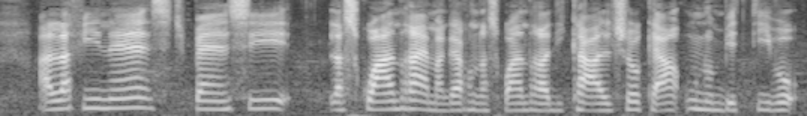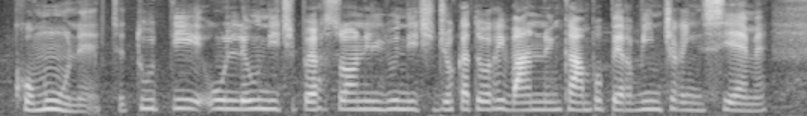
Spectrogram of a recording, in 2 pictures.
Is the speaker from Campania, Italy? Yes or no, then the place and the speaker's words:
no; Bergamo, Lombardy, Italy; io sono di Bergamo, e nonostante l'estate sia sempre a Bergamo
